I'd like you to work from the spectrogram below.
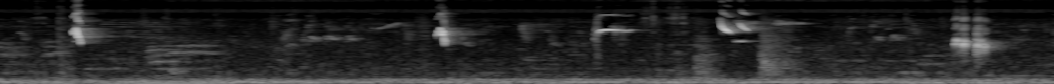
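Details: Oriental magpie-robin in fighting mode, its voice used to provoke other magpie-robins to fight. Isolated sharp, piercing notes every two to three seconds, some doubled, with faint chatter between.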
